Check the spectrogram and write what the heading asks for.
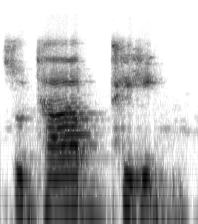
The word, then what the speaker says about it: सुधाब्धिः: So in this word, if you see, there are two mahapranas, dha and dha again. Sudhabdhihi, Sahayyam, Kaivalyam, and so on.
